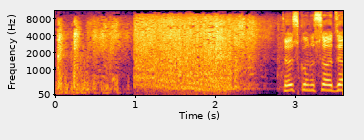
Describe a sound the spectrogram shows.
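A missile launches with a loud roaring rush.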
